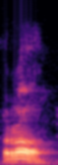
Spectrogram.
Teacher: Sifat takrir ialah terjadinya getaran ujung lidah saat mengucapkannya.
